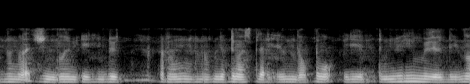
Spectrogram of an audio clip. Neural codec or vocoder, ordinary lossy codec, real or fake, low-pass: autoencoder, 22.05 kHz, a latent of 192 numbers a frame, VITS, trained on one speaker; none; fake; 5.4 kHz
